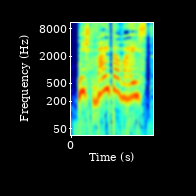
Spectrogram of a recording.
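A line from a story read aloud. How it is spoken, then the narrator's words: Loud, unhesitating. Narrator (German): ergänzte Mirabelle laut und ohne zu zögern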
